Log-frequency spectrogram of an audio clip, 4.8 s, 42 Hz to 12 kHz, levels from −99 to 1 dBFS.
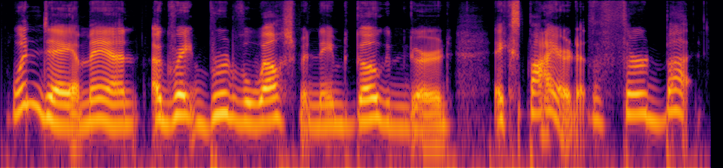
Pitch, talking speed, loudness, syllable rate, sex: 215 Hz, 210 wpm, -18 LUFS, 5.9 syllables/s, female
